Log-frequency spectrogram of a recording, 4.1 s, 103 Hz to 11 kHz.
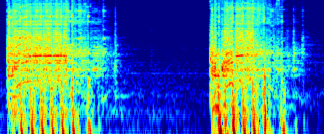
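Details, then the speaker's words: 1991 Polaris Trail Boss barn find, sitting 28 years, jump-started during a spark test: two short cranking bursts with quick, even compression pulses and no firing; no spark because the kill switch was off. "H get no spark there oh that's because that's off that should be run plenty of spark"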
